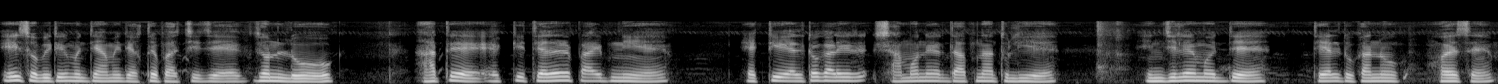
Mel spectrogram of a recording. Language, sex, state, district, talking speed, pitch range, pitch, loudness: Bengali, male, Assam, Hailakandi, 100 wpm, 145-165 Hz, 155 Hz, -17 LUFS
